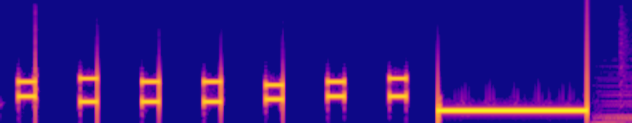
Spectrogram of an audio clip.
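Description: A telephone keypad dialed, seven short two-tone beeps in an even rhythm, followed by one long steady tone about a second long, loud and clean with nothing else behind it.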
